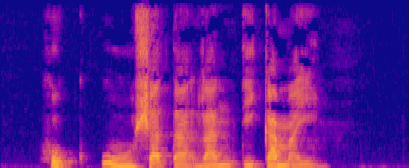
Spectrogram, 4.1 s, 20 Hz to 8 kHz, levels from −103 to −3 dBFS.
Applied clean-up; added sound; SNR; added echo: none; none; none; none.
